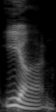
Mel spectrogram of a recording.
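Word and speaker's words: Aeon: started uh in the magazine the online magazine Eon which is how we've decided to pronounce the name of the magazine now even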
